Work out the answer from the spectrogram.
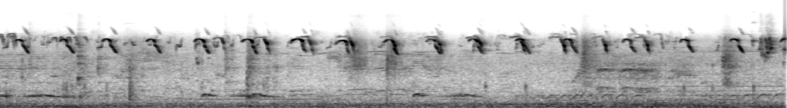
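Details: A flock of coloured chicks chirps continuously, with shrill downward-sweeping peeps in a quick, loosely regular series, plus occasional soft rustling and clicks.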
